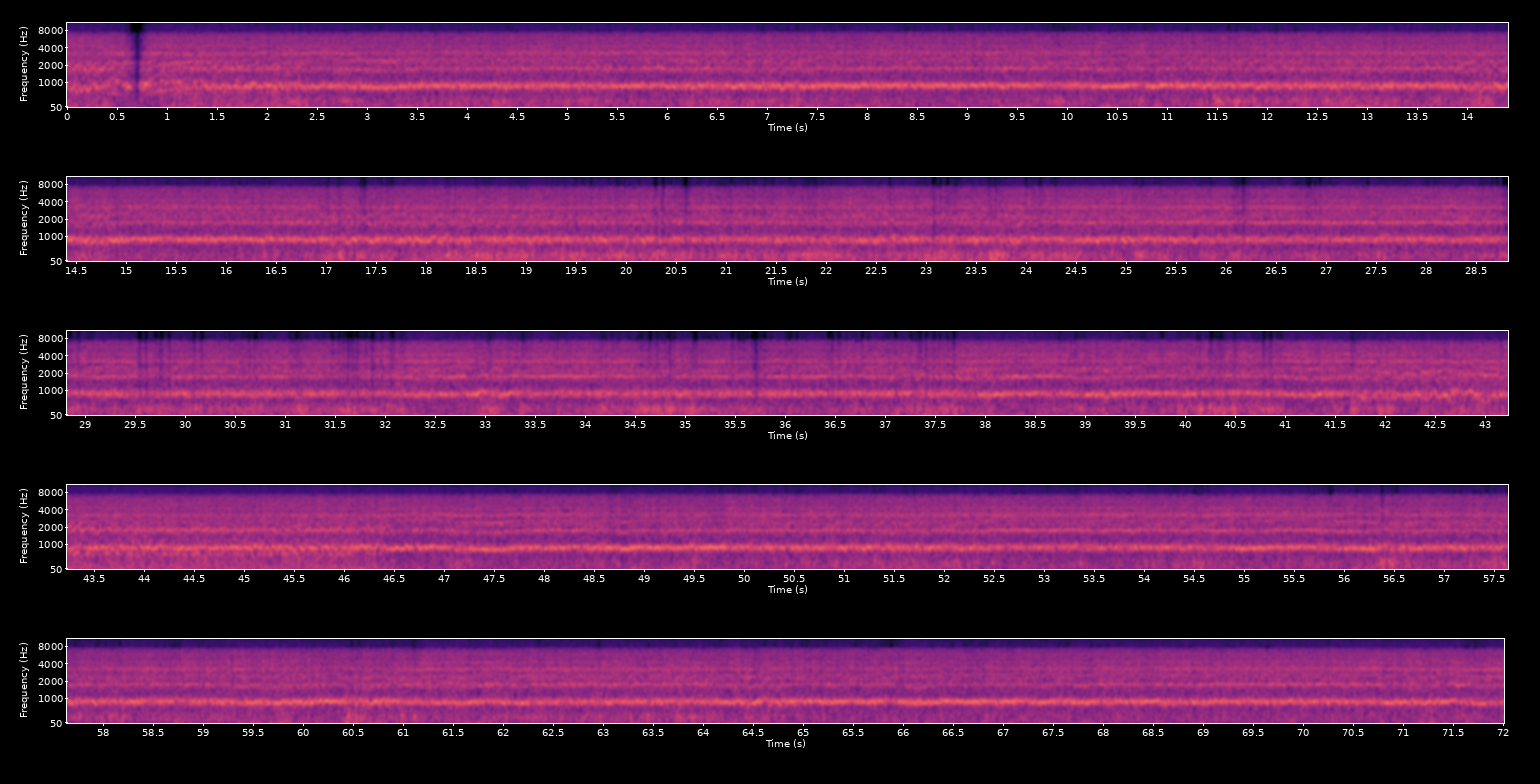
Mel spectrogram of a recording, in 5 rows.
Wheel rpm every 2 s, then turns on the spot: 130, 210, 230, 230, 240, 230, 230, 230, 230, 240, 240, 230, 230, 230, 240, 230, 230, 230, 230, 220, 220, 200, 190, 210, 230, 230, 230, 230, 230, 230, 220, 230, 230, 230, 230, 220.
none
